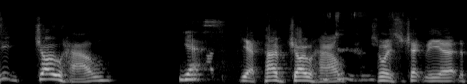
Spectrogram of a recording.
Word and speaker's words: Johal: Yeah, Pav Johal. Just wanted to check the pronunciation.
